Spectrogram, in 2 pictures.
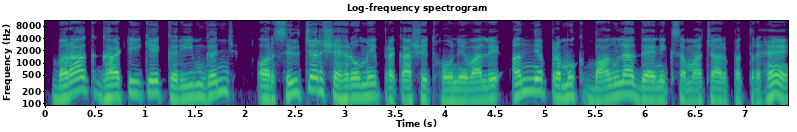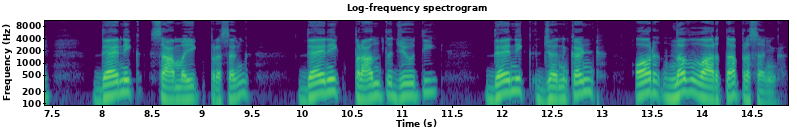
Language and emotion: Hindi, neutral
